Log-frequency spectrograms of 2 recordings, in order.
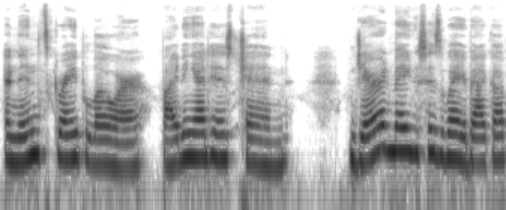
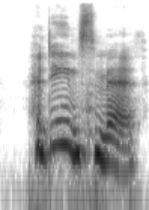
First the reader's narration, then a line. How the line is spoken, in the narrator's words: Jensen pants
